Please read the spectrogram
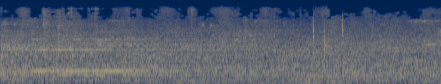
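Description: Steady, echoing ambience of a busy railway station concourse: a continuous hubbub with a low rumble.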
